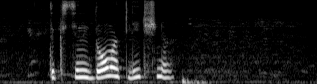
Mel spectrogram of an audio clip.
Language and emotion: Russian, positive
